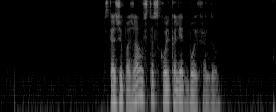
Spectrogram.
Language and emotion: Russian, neutral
